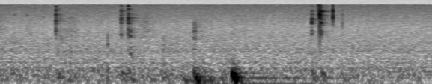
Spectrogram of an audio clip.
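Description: Near silence: room tone with a few faint, sharp clicks scattered through it and a couple of soft low sounds about halfway through.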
